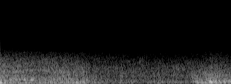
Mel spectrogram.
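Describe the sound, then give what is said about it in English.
A deep, rolling thunder rumble from a lightning strike fills the whole moment, heavy and low, swelling again slightly toward the end, with no voices present. “The tiniest fraction of a second, and suddenly all of your eyes are flashing with sparks and confused bubbles as a tall, towering form stands now in the smoking crater that this column of lightning left.”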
